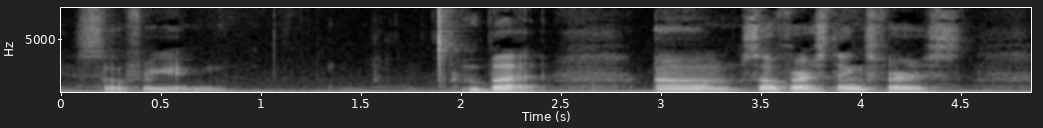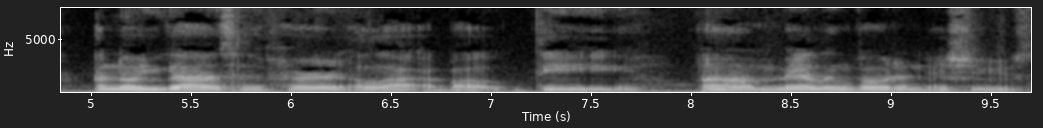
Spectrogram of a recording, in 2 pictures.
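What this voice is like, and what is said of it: Slightly raspy, strained voice. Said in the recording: “losing my voice ever so slightly, so I sound raspy.”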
